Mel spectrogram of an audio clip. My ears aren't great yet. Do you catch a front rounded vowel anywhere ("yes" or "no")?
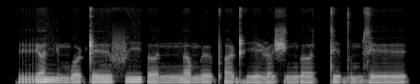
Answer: yes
